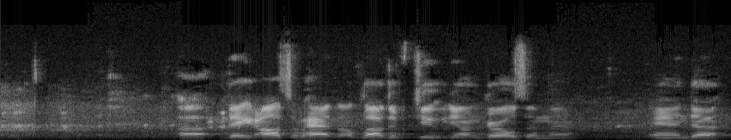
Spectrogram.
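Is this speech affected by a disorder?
Yes: ALS.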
